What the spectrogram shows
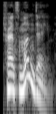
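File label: "transmundane", British English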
